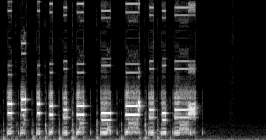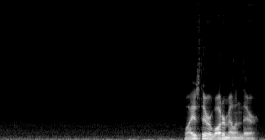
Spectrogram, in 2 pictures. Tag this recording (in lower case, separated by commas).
speech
